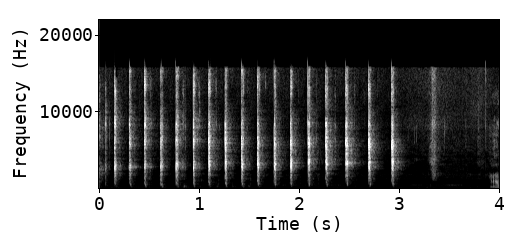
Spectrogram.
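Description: A caged green parrot giving a fast run of short, sharp calls, about seven a second, which slows slightly and stops about three seconds in.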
